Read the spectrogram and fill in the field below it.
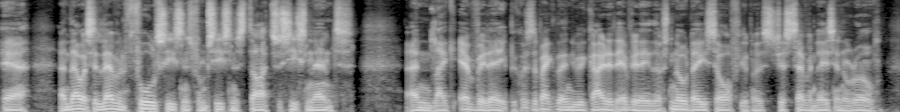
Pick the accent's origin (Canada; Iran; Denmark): Denmark; I was born in Denmark in, uh, in the sixties, sixty-two. I'm not afraid of saying that. And, uh, in the middle of a jodland.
